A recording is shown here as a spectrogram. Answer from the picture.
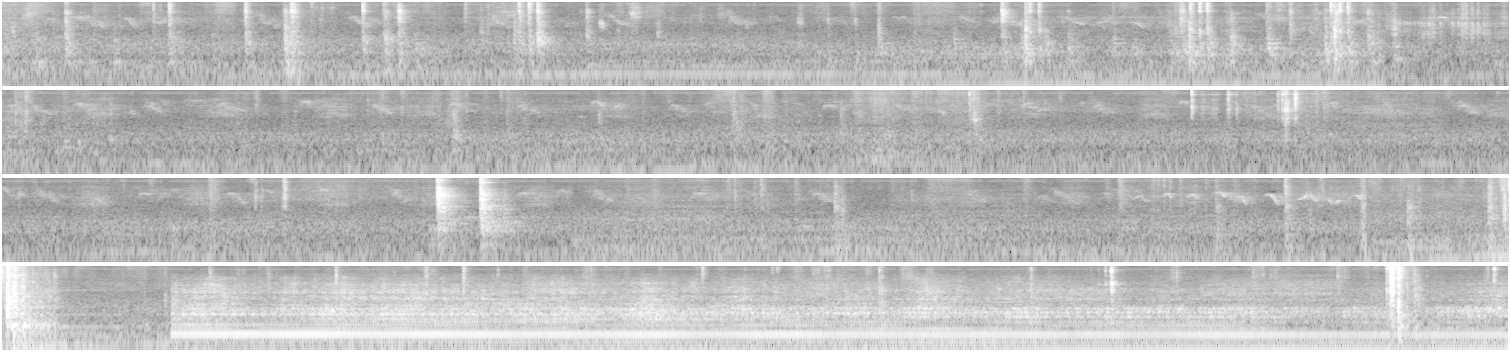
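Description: Scattered metallic clicks and taps of a wrench on the radiator mounting bolts and of a loose bolt being handled. A loud knock about three-quarters of the way in is followed by a much louder steady drone of fixed pitch, which cuts off suddenly at the very end.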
